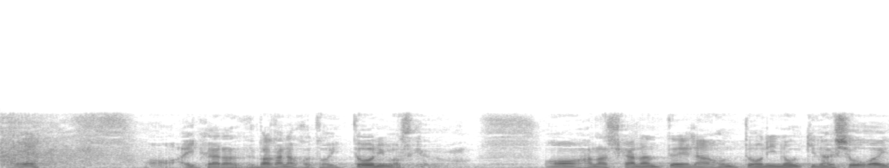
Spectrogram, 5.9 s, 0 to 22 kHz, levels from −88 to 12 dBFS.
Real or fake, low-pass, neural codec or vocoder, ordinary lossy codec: fake; 7.2 kHz; vocoder, 22.05 kHz, 80 mel bands, Vocos; none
